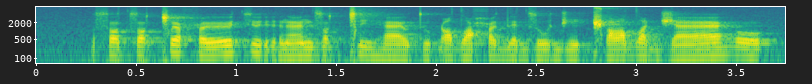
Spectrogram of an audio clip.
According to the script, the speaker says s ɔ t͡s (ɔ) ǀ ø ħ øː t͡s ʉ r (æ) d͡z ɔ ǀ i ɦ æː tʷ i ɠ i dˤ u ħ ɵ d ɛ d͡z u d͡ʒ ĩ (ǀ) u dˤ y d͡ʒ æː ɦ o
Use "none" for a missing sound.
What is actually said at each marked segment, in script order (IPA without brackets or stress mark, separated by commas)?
ɔ, æ̃, ǁ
